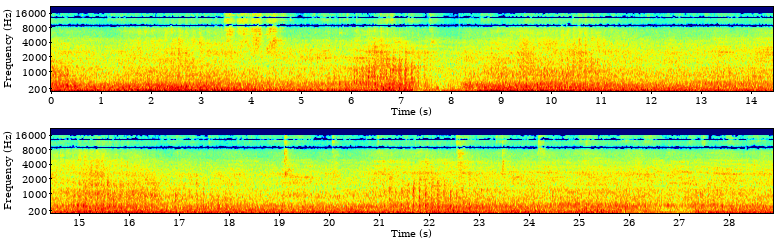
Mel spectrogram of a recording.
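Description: Freight train cars, including double-stack intermodal container cars, rolling past close by: a steady, loud rumble of steel wheels on rail. The sound dips briefly twice, about a quarter of the way in and near the end.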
